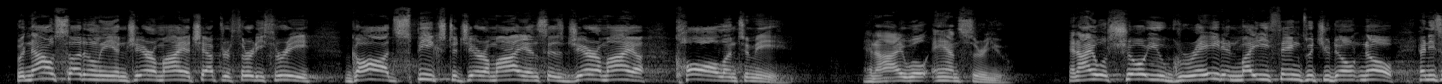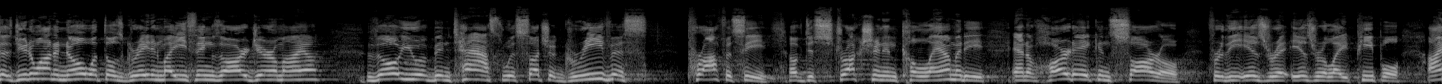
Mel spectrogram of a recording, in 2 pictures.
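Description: No technical fault can be heard anywhere in this audio. Nothing in it points to a problem in how the sound was captured, carried or played back.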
